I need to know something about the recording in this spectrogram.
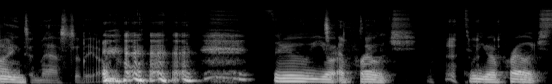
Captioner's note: laughs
